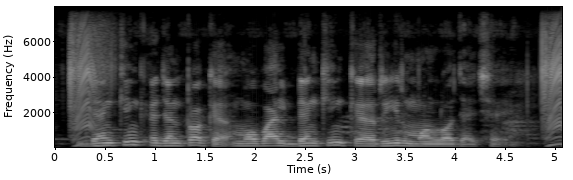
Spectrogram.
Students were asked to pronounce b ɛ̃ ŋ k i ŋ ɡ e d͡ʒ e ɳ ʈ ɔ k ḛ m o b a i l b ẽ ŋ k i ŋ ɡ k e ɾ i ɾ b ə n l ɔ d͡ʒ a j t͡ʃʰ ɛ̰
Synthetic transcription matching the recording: b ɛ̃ ŋ k i ŋ ɡ e d͡ʒ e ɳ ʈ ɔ k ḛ m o b a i l b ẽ ŋ k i ŋ ɡ k e ɾ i ɾ m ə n l ɔ d͡ʒ a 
